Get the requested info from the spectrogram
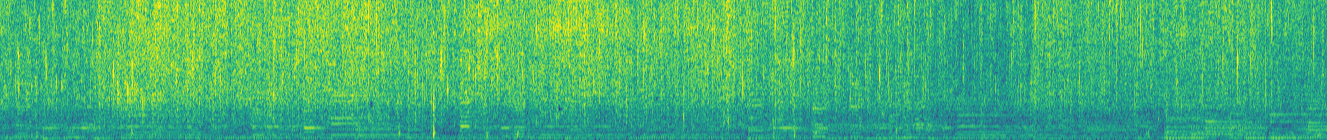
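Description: Sliced onion and garlic sizzling in hot oil in a pan, with a wooden spatula stirring and tapping now and then. Soft background music with held notes plays underneath.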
